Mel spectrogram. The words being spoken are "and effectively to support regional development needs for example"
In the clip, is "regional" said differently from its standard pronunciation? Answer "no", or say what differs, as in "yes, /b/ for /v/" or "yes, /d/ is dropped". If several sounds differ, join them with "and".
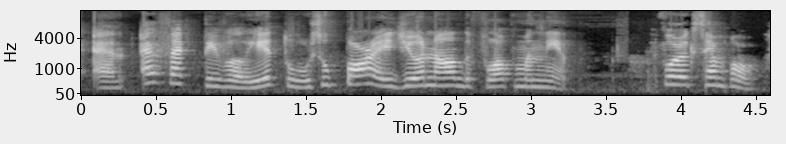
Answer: yes, /dʒ/ is dropped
